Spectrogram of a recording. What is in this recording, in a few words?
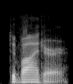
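"divider", American English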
